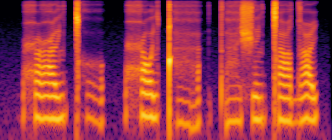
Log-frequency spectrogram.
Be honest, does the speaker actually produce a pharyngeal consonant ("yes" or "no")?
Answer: yes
